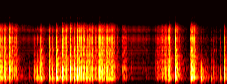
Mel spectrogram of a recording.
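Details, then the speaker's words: Lafayette tube guitar amplifier before restoration, with dried-out volume controls: irregular bursts of scratchy crackle over a faint amp hiss. The scratchy pots are suspected, maybe a tube, probably not microphonics; the source is unconfirmed. "Both of them are scratchy and noisy. Some of that noise could be"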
